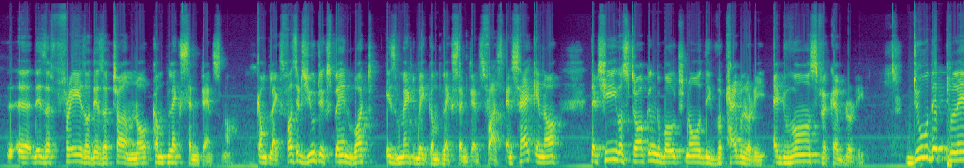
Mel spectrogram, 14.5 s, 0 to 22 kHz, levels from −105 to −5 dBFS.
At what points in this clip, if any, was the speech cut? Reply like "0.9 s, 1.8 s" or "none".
none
